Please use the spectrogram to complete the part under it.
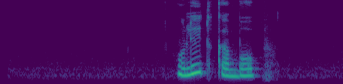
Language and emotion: Russian, neutral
